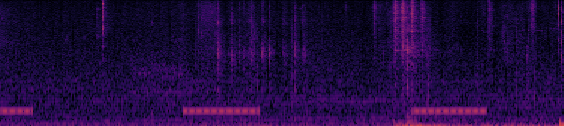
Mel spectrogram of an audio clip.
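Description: Phone in a Los Santos role-play video game dialing a callback: three steady electronic ring tones at regular intervals over a low background hum, with a louder burst near the end.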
